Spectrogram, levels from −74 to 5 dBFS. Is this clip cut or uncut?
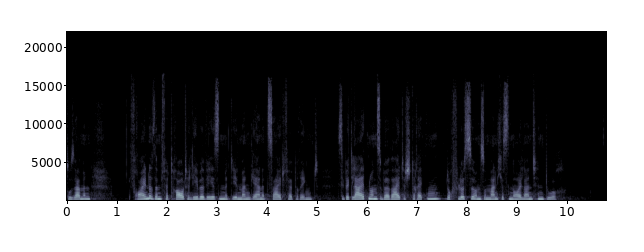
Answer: uncut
